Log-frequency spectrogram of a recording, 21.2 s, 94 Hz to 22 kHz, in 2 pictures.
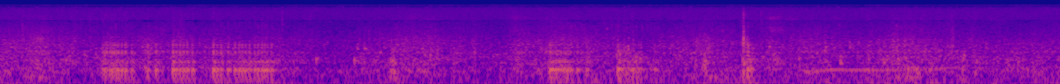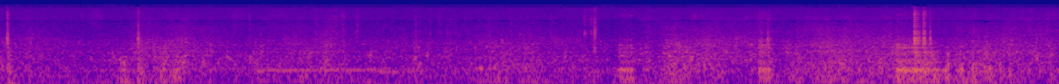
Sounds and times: Dhow sailing on Indian Ocean 0.0 - 21.1
Waves 0.0 - 21.1

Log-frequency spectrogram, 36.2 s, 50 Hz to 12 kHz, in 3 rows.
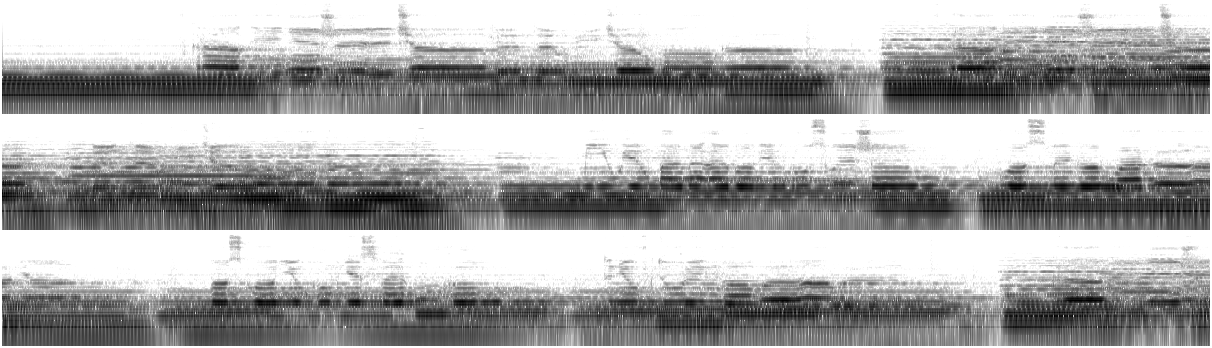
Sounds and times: psalm 0.0 - 36.2

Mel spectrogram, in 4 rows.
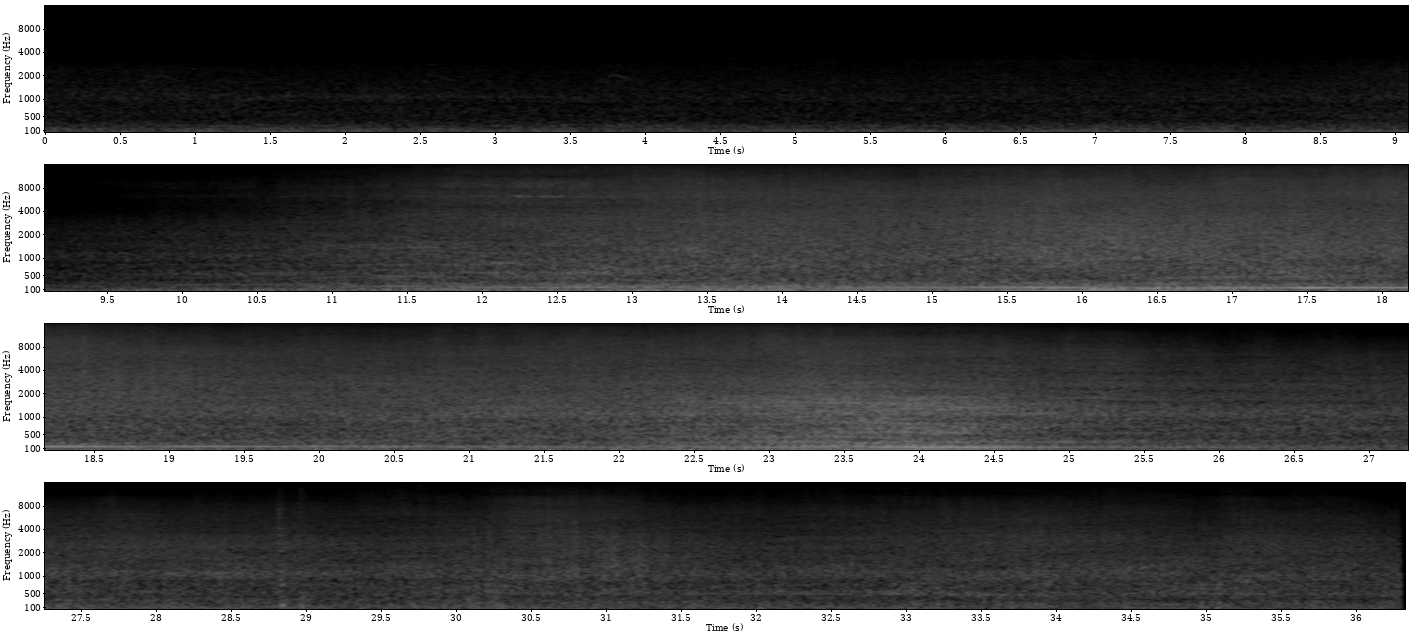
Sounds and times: rain 0.0 - 36.3
trucks 8.2 - 36.3
cars 8.4 - 36.3

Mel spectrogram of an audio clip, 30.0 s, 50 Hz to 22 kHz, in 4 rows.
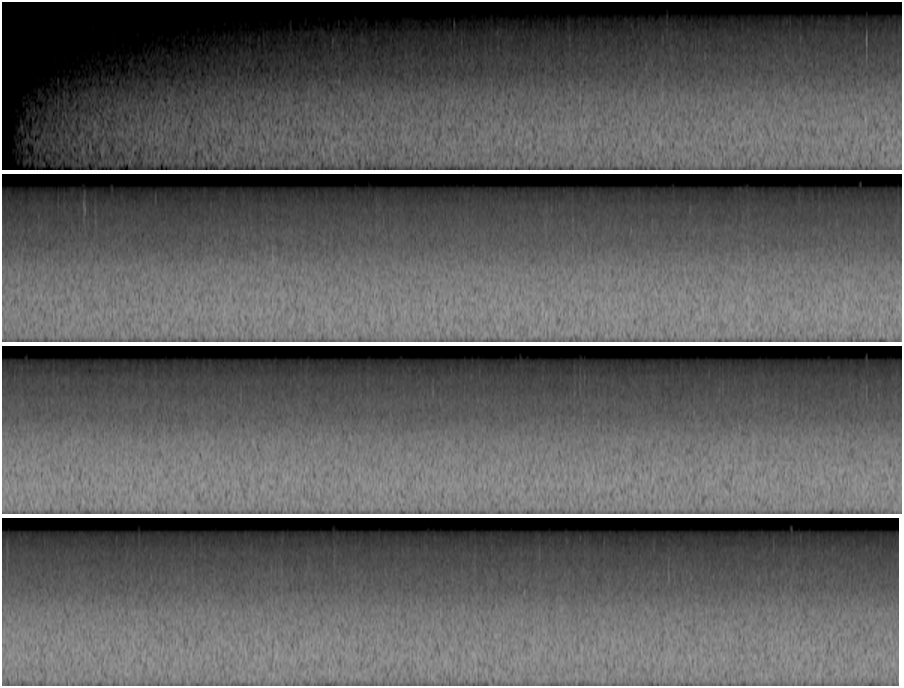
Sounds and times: Glacial river 0.7 - 29.9

